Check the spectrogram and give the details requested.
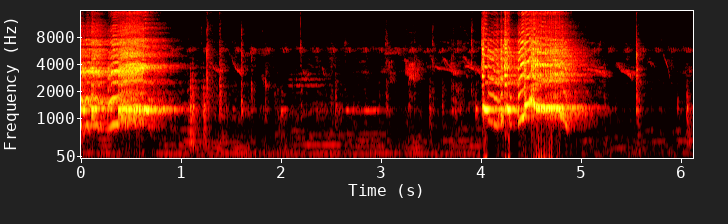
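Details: Two male Javan green junglefowl crowing, used as a lure or master call: two short, hoarse, broad-band crows about four seconds apart, each a brief rasping burst, with faint chirps and clicks between.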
